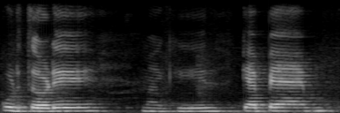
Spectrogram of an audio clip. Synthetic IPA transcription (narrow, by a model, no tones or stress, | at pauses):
kuɽt͡sɔɽe | maɡiːɾkɛpɛm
